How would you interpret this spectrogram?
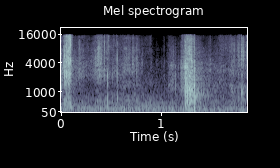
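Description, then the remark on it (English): Velcro on a belt unit, like a weightlifting belt, being pressed shut around the tummy as it is put on: two short, bright crackling rasps about a second apart, with softer scratchy rustles between them and no talking. “Okay, I'm putting on a belt unit here. Yep. A bit like a weightlifting belt and a bit of Velcro around there for the tummy tuck.”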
